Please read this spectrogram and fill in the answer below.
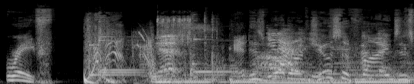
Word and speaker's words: Ralph: enjoy this excuse me name is spelled like Ralph but pronounced Rafe Joseph Fiennes is pronounced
